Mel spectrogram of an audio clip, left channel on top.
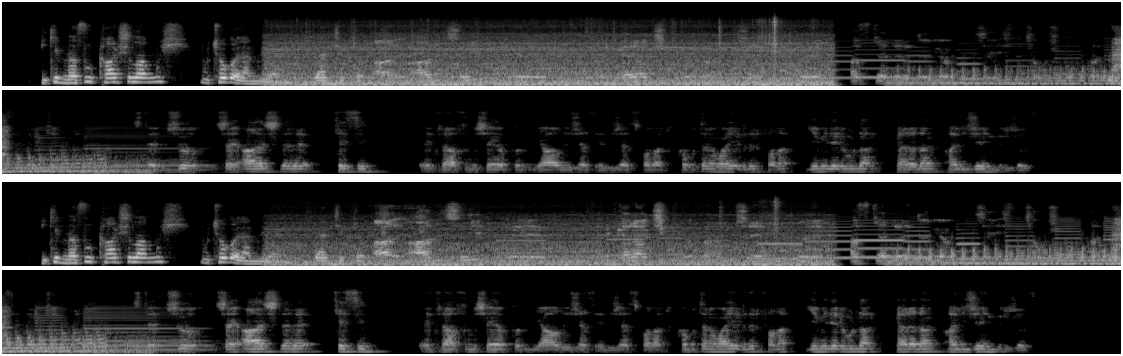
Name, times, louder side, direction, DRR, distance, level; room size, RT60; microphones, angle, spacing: voice 1, 0.4-3.7 11.1-11.3, left 2 dB, 15° left, 0.5 m, -24 dB
sound 1, 2.6-8.3, left 3 dB, 55° left, 0.6 m, -27 dB
voice 2, 3.7-5.5 5.9-11.8 12.6-14.9 15.4-21.5, right 2 dB, 30° right, 1.1 m, -33 dB
Wind instrument woodwind instrument, 4.9-13.3, right 5 dB, 45° right, 0.4 m, -38 dB
sound 2, 8.8-13.1, right 4 dB, 80° right, 0.9 m, -31 dB
4.1 x 2.2 x 4.0 m
head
